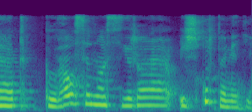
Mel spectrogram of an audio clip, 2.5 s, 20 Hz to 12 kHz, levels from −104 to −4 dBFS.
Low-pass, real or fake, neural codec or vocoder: 7.2 kHz; fake; codec, 16 kHz, 2 kbps, FreqCodec, larger model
